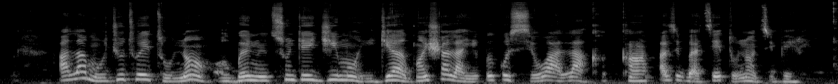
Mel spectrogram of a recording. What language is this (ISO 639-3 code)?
yor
